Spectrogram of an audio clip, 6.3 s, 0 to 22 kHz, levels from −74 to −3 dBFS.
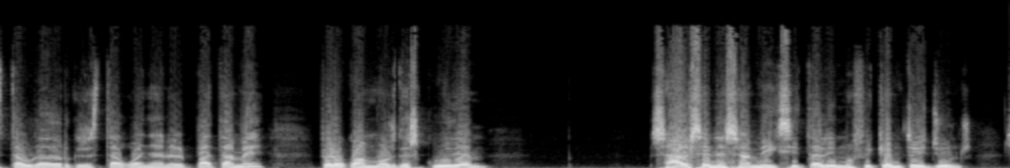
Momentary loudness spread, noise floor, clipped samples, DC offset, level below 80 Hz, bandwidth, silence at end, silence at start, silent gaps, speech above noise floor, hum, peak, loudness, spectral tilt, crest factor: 7 LU; -46 dBFS; under 0.1%; under 0.1%; -32 dBFS; 19 kHz; 0.25 s; 0 s; none; 35 dB; none; -4 dBFS; -12 LUFS; -4.5 dB/octave; 10 dB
